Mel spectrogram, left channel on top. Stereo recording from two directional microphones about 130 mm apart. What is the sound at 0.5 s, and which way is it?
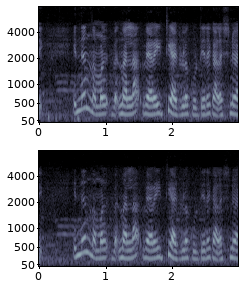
A woman's voice, 45° left (ahead or behind).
